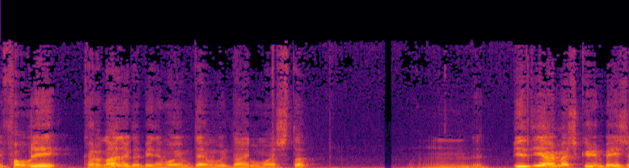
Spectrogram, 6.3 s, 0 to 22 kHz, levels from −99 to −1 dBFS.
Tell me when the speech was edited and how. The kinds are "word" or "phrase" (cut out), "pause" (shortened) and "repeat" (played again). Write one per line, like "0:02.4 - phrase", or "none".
0:01.3 - word
0:02.5 - word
